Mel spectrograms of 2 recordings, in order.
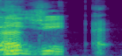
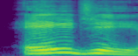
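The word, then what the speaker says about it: Agee: And I wasn't sure how to pronounce his last name. Adam, is it? AG. AG.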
